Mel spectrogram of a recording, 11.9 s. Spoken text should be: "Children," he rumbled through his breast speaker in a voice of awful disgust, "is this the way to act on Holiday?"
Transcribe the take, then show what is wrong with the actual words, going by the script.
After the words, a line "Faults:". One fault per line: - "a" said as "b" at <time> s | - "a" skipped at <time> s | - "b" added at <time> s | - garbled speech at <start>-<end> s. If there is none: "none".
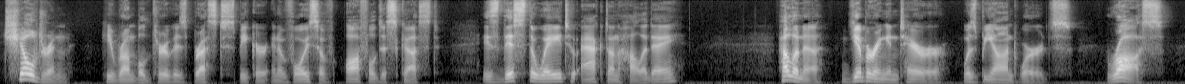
"Children," he rumbled through his breast speaker in a voice of awful disgust, "is this the way to act on Holiday?" Helena, gibbering in terror, was beyond words. Ross
Faults:
- "Helena gibbering in terror was beyond words Ross" added at 7.8 s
